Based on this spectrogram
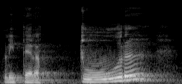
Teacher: o tu é a sílaba tônica, paroxítona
